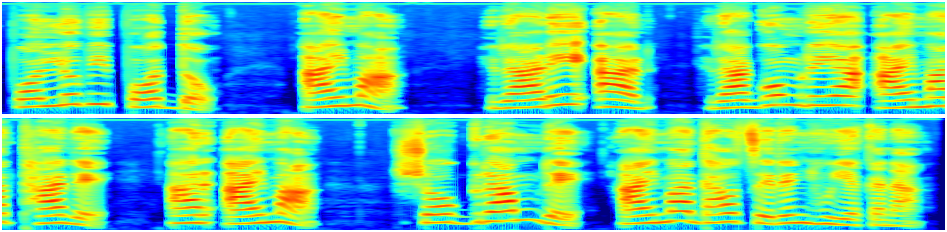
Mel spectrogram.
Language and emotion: Santali, neutral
